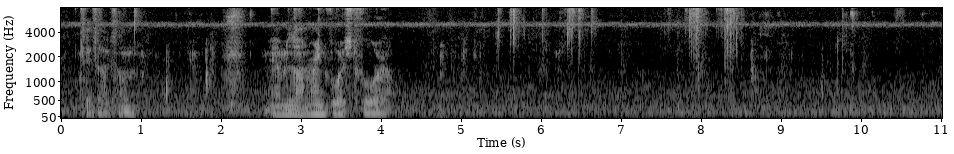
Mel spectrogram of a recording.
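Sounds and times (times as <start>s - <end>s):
faint chewing: 7.6s - 10.9s.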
